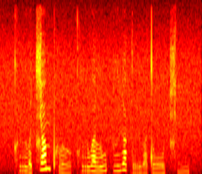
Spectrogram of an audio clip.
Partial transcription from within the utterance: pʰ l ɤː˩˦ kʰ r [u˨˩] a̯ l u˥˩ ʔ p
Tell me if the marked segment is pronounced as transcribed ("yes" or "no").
no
